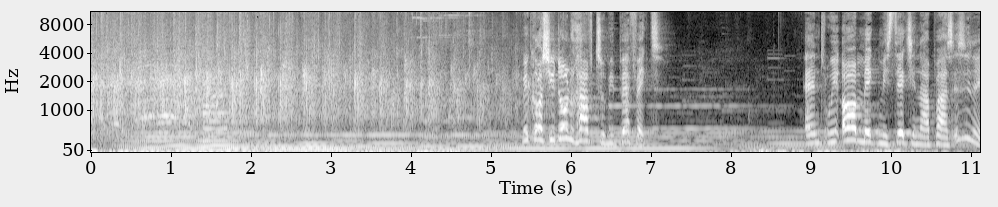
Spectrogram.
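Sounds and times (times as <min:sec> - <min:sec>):
audience clapping: 0:00.0 - 0:06.1
sustained low musical tones: 0:00.0 - 0:11.1
speech: 0:05.4 - 0:07.2, 0:09.0 - 0:11.1.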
